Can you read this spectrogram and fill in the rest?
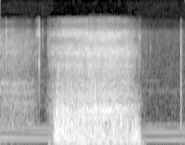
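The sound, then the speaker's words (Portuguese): A voice imitates a hot breath in the right ear: a single loud, rough exhale lasting under a second, breathy and noisy, with a faint steady hum before and after. “E do meu, meu lado direito, no ouvido direito, eu senti uma respiração assim, ó. Um bafo quente e uma respiração assim, ó.”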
